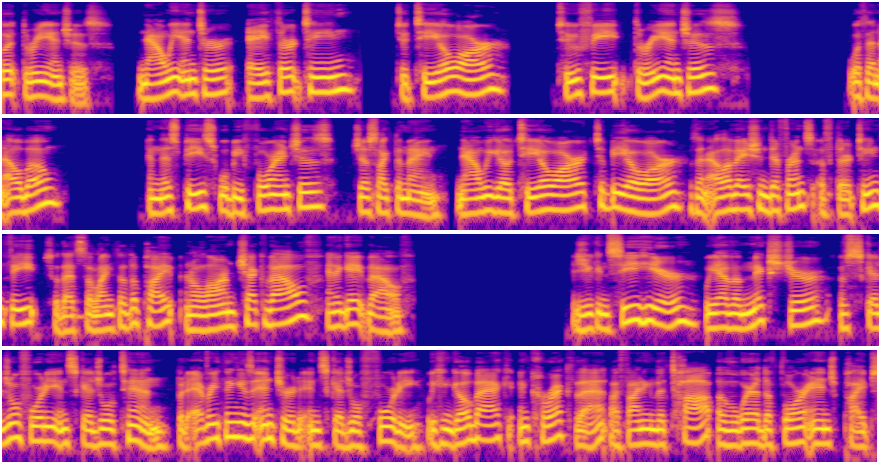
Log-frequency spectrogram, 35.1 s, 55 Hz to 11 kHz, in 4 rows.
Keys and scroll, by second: 3.1-5.8 typing, 4.6 Tab, 6.0 Tab, 7.5-8.9 typing, 9.3 Tab, 9.9 e, 10.8 Tab, 11.7 4, 13.0 Tab, 14.0-17.2 typing, 15.5 Tab, 18.0 Tab, 20.3 g, 20.7 a, 21.7 Tab, 22.4 4.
